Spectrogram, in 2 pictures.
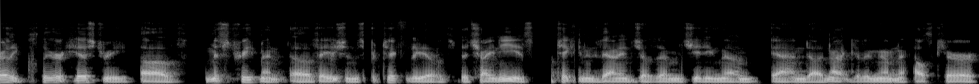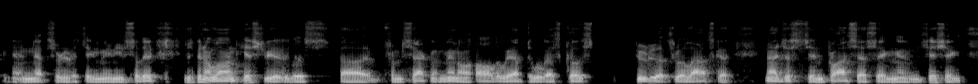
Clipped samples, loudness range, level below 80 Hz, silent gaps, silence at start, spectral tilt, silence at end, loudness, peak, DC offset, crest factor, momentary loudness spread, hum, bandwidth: under 0.1%; 1 LU; -56 dBFS; none; 0 s; -8 dB/octave; 0.2 s; -22 LUFS; -6 dBFS; under 0.1%; 14 dB; 5 LU; none; 7.8 kHz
